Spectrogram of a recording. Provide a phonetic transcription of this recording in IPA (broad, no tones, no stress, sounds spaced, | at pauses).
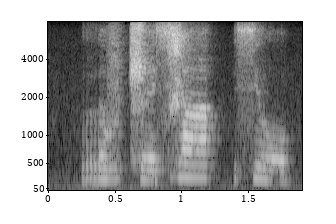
r ə v ʈ͡ʂ e sʲ ʑ a | sʲ o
